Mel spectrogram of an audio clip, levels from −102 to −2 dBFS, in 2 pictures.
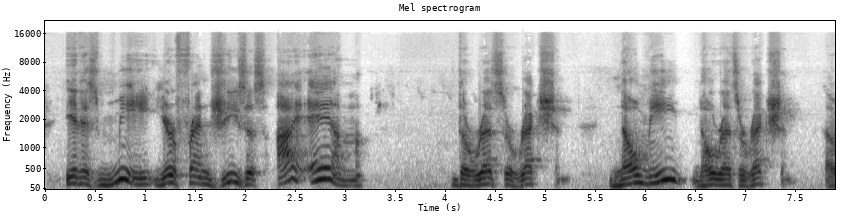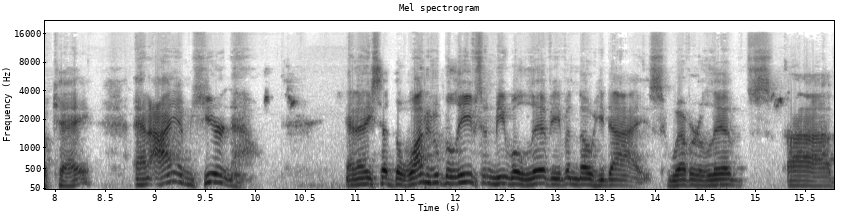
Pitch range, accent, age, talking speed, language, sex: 110-155 Hz, American, 50-69, 150 wpm, English, male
